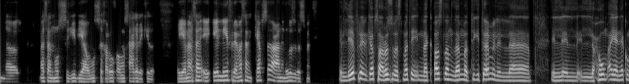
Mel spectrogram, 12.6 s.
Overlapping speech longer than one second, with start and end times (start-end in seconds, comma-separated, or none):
none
